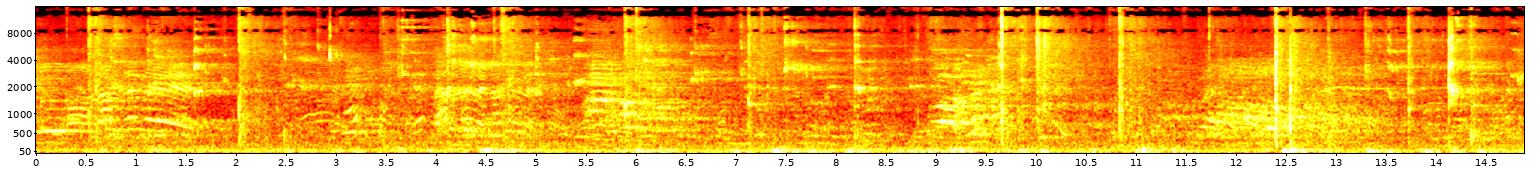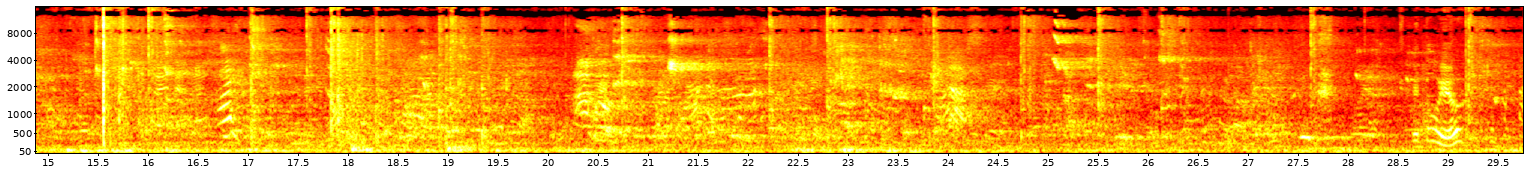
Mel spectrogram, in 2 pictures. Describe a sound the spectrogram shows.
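Young women chat and call out to each other.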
